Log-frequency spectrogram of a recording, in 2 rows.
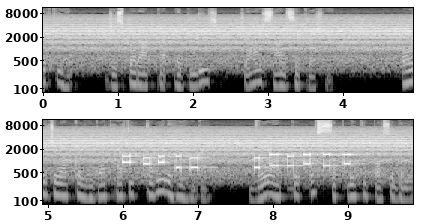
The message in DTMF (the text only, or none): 07021 165969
